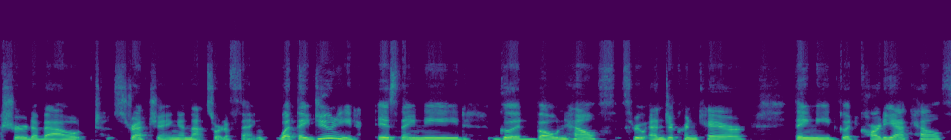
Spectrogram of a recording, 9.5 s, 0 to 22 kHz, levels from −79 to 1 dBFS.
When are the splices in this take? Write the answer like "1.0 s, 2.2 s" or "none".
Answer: 3.6 s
